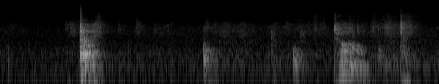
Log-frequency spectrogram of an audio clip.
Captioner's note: knife thuds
